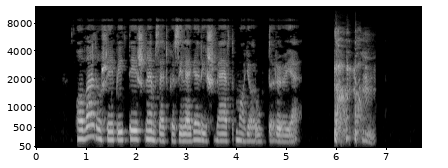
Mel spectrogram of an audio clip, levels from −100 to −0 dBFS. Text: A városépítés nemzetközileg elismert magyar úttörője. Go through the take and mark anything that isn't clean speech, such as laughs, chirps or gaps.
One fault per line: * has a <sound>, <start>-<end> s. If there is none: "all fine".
* has a throat clearing, 5.9-6.8 s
